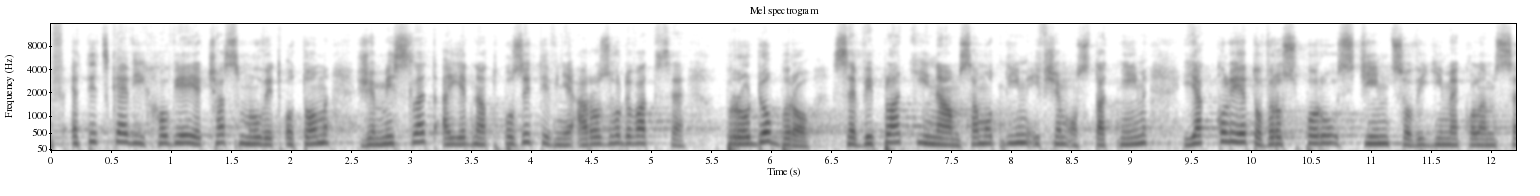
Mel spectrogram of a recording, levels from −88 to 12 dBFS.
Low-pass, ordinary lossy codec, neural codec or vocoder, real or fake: 14.4 kHz; Opus, 32 kbps; none; real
